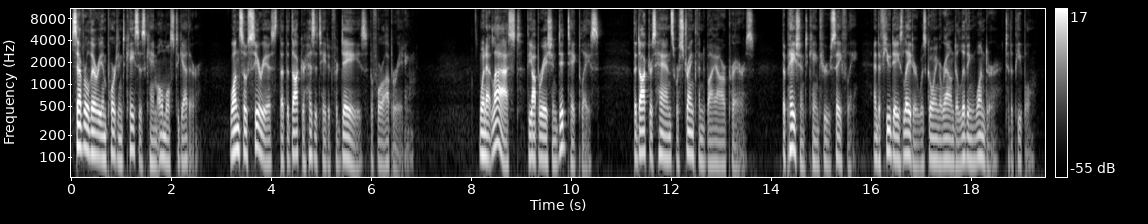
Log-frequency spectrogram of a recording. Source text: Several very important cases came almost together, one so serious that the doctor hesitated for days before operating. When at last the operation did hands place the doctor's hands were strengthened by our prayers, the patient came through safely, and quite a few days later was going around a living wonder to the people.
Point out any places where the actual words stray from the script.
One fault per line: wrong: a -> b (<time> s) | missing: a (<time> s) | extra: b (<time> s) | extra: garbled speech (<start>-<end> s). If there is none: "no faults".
wrong: hands -> take (9.9 s)
missing: quite (16.1 s)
